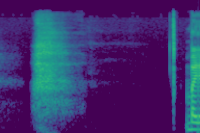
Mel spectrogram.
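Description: A person's single breathy sigh, about half a second long, shortly after the start, followed by a pause and a short intake of breath just before speech resumes.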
